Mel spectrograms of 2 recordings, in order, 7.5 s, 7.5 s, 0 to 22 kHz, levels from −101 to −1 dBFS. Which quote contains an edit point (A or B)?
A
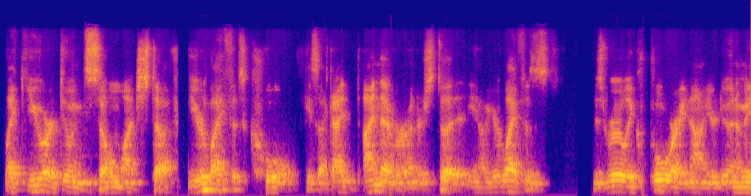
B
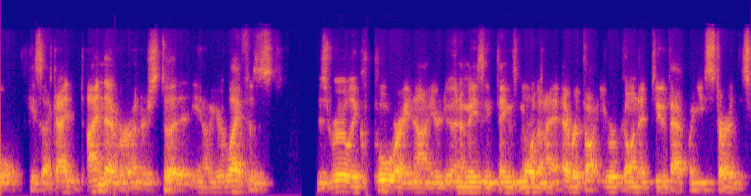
A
